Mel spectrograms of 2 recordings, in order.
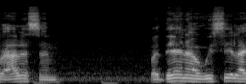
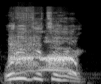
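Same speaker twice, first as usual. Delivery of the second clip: high, very loud hammed-up outrage; mock accusing shout; 8 semitones higher, 13 dB louder, faster than usual. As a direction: yell it like an outraged parent. Repeats accusing parent, full volume.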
